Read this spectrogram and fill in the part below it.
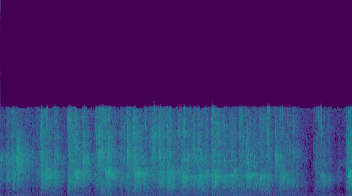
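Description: A crowd applauding, steady scattered clapping from many hands that carries on without a break. No one speaks.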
